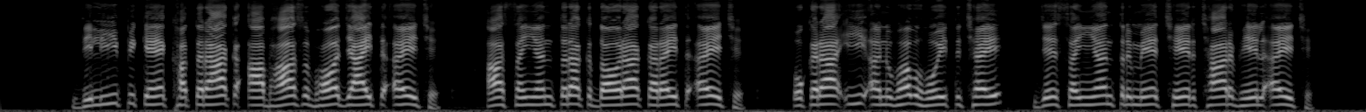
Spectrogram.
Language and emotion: Maithili, neutral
